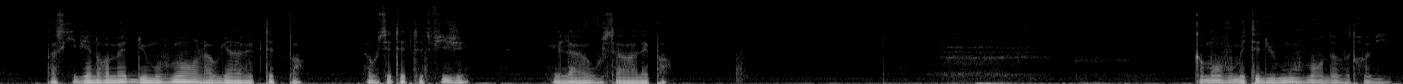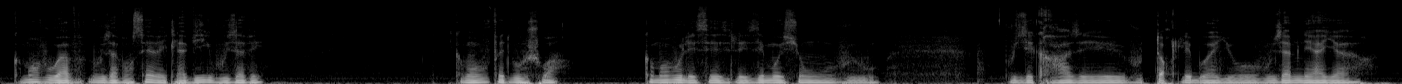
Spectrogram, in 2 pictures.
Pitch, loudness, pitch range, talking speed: 90 Hz, -27 LUFS, 85-95 Hz, 140 wpm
